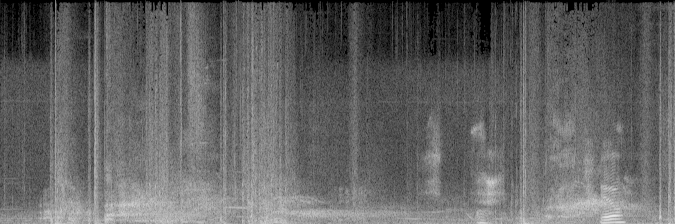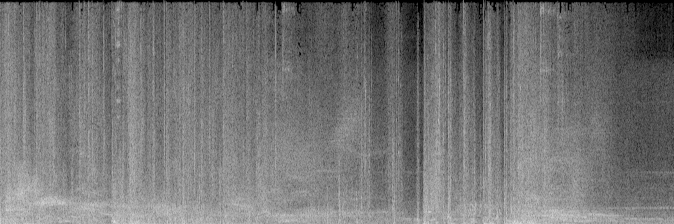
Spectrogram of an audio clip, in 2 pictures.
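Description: Fiery spells burst and crackle during a fight.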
